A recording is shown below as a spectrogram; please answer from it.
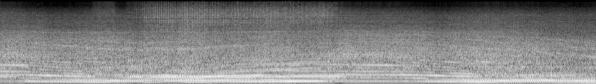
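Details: Fuel-injected scooter that wouldn't idle or rev, after cleaning throttle body with carb cleaner: engine note climbs and falls cleanly with throttle, no stumble or bog; revs freely.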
